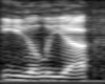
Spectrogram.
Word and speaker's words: Idalia: I think it's pronounced Idalia.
